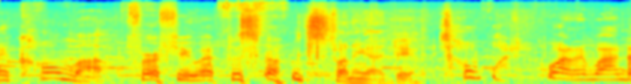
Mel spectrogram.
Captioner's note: laughs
